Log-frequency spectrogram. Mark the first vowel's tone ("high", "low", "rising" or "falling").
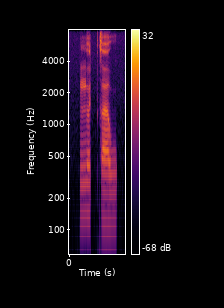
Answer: high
